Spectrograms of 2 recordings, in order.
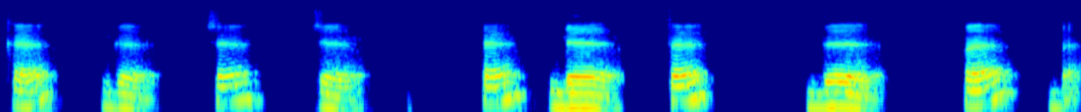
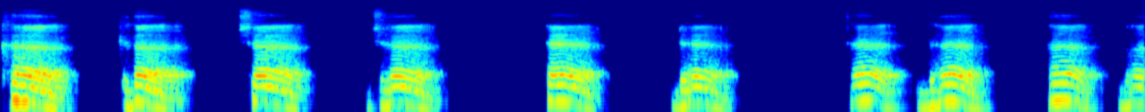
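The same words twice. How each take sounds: First: K, g, ch, j, t, d, p, b short, with no puff; unaspirated consonants. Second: K, g, ch, j, t, d, p, b each with a puff of breath; aspirated consonants. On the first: Teacher drilling once more, K, g, ch, j, t, d, p, b unaspirated. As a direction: keep breath back on K, g, ch, j, t, d, p, b. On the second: Teacher contrasting these ones, k, g, ch, j, t, d, p, b aspirated. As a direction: breathe hard through k, g, ch, j, t, d, p, b. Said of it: "are aspirated". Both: Shown as a demonstration.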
